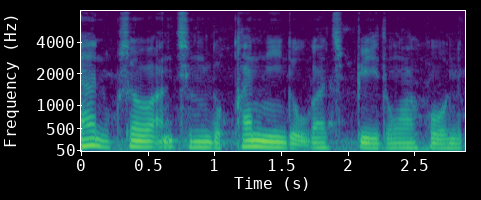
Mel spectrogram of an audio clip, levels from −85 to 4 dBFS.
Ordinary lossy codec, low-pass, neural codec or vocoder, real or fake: none; none; codec, 16 kHz, 4 kbps, FunCodec, trained on Chinese and English, 50 frames a second; fake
